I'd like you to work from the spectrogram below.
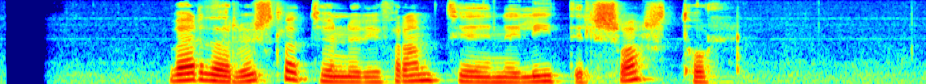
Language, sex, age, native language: Icelandic, female, 40-49, Icelandic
